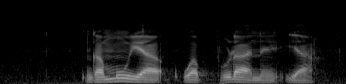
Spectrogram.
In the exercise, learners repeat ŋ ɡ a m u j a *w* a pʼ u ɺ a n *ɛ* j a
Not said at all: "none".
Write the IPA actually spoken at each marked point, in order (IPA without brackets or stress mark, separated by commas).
w, ɛ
